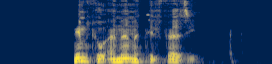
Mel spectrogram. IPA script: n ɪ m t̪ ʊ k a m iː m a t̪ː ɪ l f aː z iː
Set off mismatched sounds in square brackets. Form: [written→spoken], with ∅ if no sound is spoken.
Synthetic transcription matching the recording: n ɪ m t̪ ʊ [k→ʔ] a m [iː→aː] m a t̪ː ɪ l f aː z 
